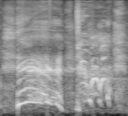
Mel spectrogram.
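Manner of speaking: laugh. Real, not acted. Laughs about road rage.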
